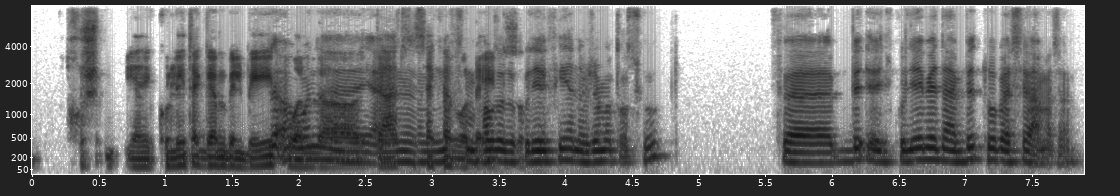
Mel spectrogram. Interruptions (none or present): present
